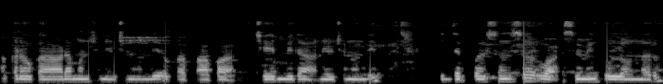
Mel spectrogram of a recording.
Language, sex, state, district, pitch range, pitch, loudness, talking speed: Telugu, male, Telangana, Karimnagar, 120-130 Hz, 125 Hz, -25 LUFS, 155 wpm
